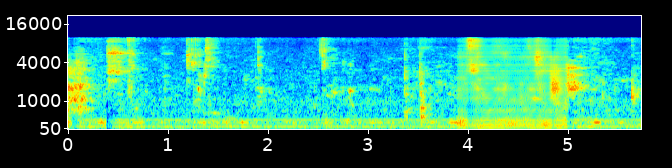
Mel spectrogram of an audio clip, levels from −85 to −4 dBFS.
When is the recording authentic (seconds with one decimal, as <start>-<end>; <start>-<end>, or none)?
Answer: 0.0-3.9; 5.0-5.7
